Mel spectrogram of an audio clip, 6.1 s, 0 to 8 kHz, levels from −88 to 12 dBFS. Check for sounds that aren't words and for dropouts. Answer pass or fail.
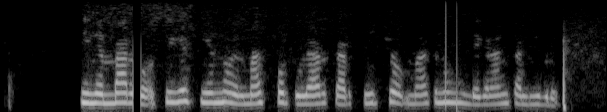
fail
